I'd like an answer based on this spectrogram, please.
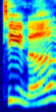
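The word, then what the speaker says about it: Tine: But Tina, which is spelled like Tyne, is a name brand in Norway, and that's his favorite one.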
